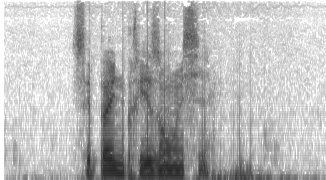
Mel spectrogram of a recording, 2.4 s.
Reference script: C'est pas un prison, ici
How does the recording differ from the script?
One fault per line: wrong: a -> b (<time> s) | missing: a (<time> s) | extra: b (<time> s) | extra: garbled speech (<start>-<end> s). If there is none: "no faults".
wrong: un -> une (0.8 s)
